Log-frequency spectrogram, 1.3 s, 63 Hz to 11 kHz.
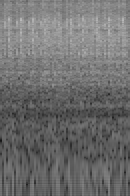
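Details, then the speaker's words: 1963 Dodge 330 worn slant six, first run in 25 years on a below-freezing day, valves freshly tapped free: loud busy metallic valve clatter over rough idle; two dead valves, owner suspects wiped cam lobes, not confirmed. "Old mama is running, man. Yeah! Woo-wee! Listen to that valve clatter."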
